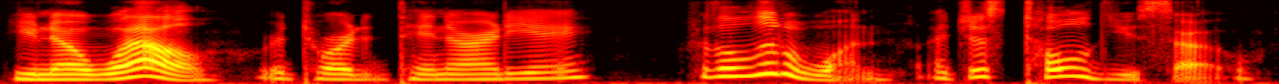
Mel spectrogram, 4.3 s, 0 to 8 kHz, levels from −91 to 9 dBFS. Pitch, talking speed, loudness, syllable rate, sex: 215 Hz, 195 wpm, -21 LUFS, 5.4 syllables/s, female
